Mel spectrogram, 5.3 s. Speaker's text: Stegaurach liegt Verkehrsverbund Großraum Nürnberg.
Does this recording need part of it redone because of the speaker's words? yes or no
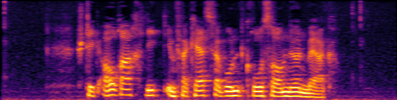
yes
